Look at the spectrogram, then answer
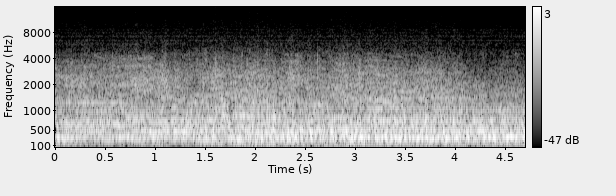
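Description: Race cars scream around Watkins Glen at full speed, a dense continuous engine roar with shifting pitch as they pass, loud throughout.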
